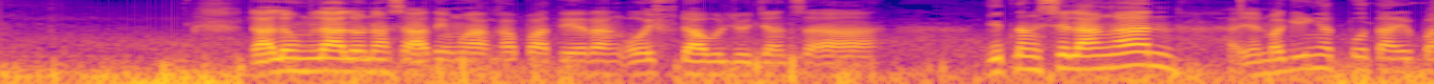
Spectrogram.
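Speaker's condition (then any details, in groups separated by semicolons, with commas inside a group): No condition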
